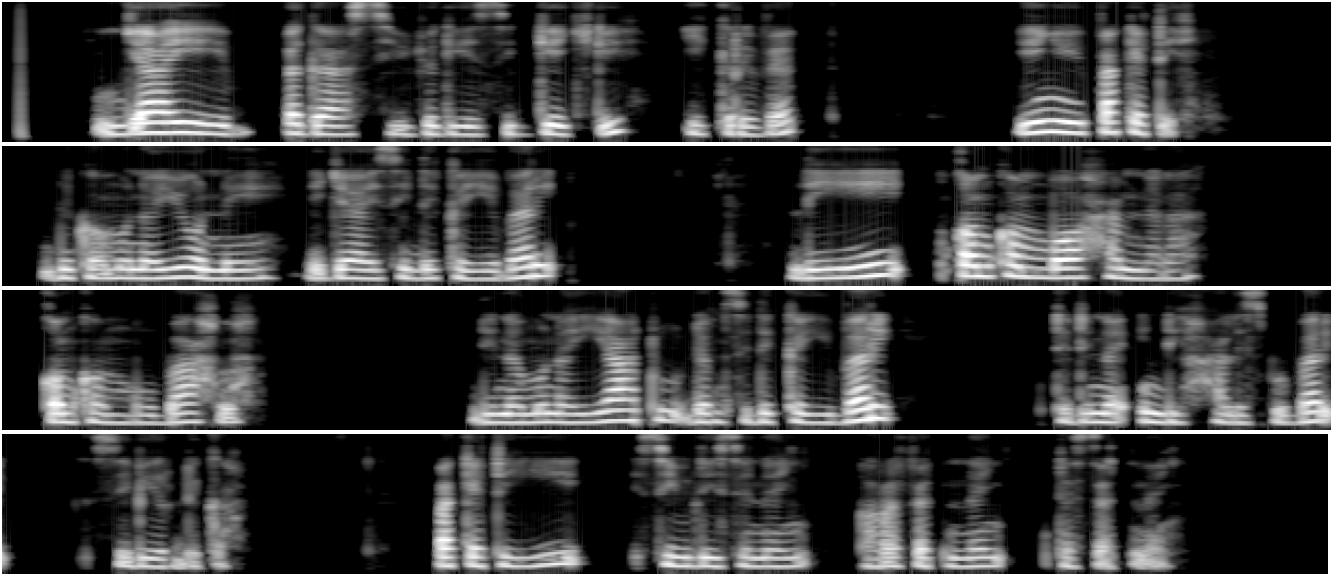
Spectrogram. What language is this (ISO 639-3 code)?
wol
